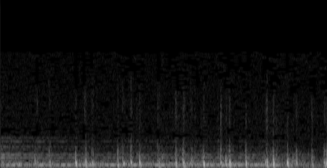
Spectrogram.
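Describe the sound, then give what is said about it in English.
Horses' hooves clip-clop as two riders come into a small cow town, with many quick, even hoofbeats in a steady trotting rhythm and no voices. “Wild Bill Hickok and Jingles rode into the little cow town of Danville looking for Sheriff Blake.”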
